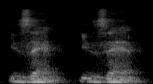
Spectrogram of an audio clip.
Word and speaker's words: ils aiment: Então, vou adicionar, vou colocar uma ligação. Ils aiment, tá bom? Avec un som de Z.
